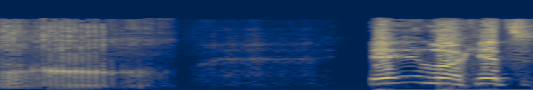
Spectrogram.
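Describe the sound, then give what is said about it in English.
A voice imitates snoring during a sermon about a worn-out man asleep in a boat: a loud, rattling, pulsing snore, a quiet breathy pause, then a louder throaty, voiced snort that wavers to the end. “It isn't blasphemy to say that Jesus was snoring, okay?”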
